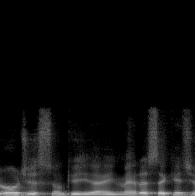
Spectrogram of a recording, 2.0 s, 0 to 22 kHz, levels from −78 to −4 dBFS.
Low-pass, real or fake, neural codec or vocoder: 9.9 kHz; fake; codec, 24 kHz, 0.9 kbps, WavTokenizer, large speech release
